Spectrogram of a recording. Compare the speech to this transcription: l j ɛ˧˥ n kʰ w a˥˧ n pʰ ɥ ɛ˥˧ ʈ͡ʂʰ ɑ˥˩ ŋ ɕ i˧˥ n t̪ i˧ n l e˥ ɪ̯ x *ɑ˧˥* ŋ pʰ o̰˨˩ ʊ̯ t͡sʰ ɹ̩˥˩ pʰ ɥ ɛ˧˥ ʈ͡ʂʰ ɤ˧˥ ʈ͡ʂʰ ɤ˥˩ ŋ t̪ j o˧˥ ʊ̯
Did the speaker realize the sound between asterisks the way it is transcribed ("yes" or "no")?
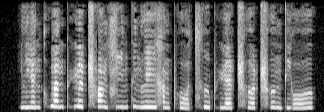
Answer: no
